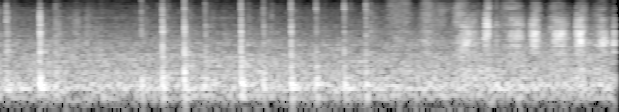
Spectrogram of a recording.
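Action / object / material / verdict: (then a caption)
tap / printed cardboard cracker box filled with crackers / cardboard / none. A fingertip and nail tap and scratch the narrow side panel of a Vegetable Thins crackers box, a hollow printed cardboard box filled with crackers and held upright. Quiet, sharp, dry clicks with little ring sound at irregular intervals over a soft scratchy hiss, followed by a run of quicker, brighter scratching strokes at the end.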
